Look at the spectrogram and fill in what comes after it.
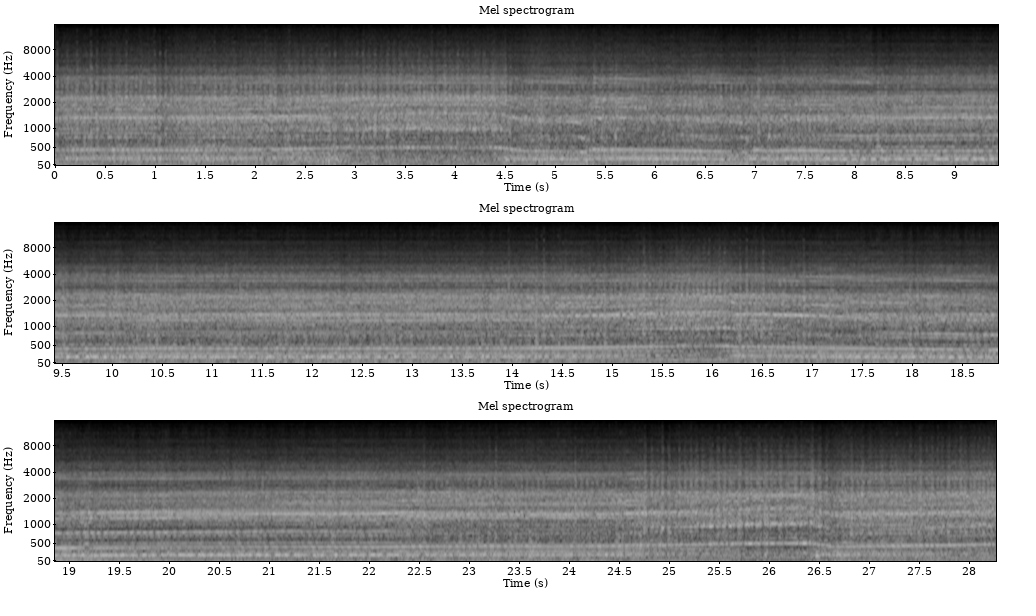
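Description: Motorcycle engine running at road speed, its pitch rising and falling a few times as the throttle opens and closes through the bends.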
